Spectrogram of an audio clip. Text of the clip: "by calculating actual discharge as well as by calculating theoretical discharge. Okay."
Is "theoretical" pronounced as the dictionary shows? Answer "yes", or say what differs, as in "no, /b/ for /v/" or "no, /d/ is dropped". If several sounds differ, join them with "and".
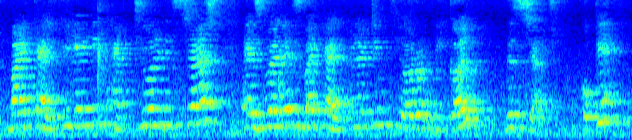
no, /t/ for /θ/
